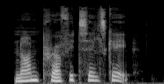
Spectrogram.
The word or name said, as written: nonprofitselskab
